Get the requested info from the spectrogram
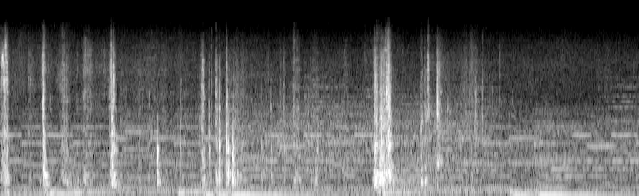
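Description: A plastic gallon milk jug being cut open with a small blade: a series of irregular sharp crackles and snaps as the plastic gives, the loudest a little under four seconds in. Background music with a steady bass plays underneath.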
